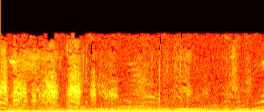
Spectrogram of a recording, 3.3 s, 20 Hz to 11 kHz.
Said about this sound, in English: It's 5 a.m., pitch black with just a glimmer of light on the eastern horizon. It's hard to make out the prairie chickens, but you can already hear them.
